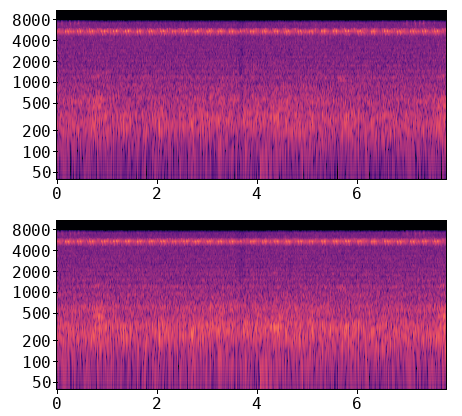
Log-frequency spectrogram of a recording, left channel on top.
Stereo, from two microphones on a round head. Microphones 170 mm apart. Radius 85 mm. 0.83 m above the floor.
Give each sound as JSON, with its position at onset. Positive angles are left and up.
{"t": 0.0, "sound": "an insect", "side_deg": 25, "distance_m": 1.1}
